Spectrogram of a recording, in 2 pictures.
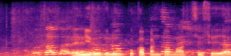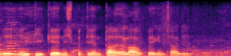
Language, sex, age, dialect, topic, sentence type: Telugu, male, 46-50, Southern, agriculture, question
